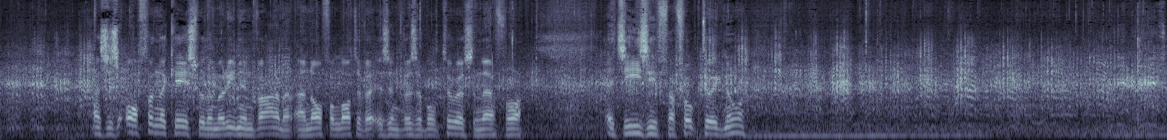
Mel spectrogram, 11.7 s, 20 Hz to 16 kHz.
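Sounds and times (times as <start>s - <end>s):
large flock of birds calling on a path: 0.0s - 11.6s
speech: 0.9s - 7.8s.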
